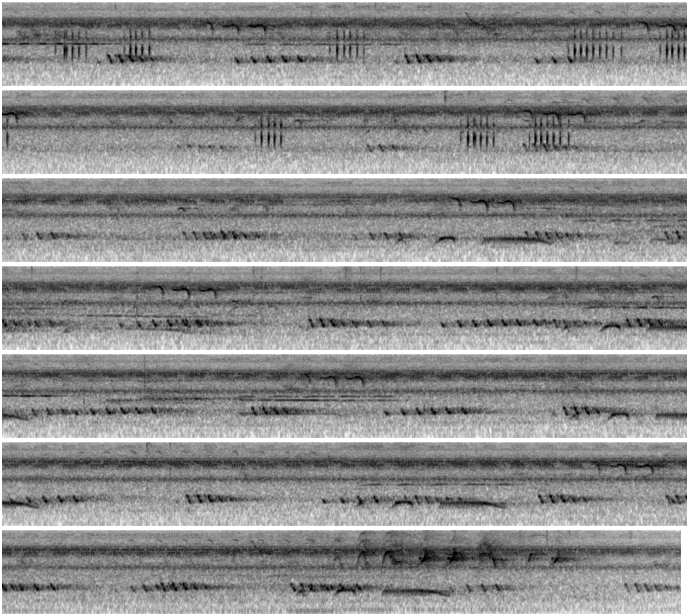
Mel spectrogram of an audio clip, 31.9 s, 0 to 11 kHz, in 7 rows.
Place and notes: {"title": "TaoMi Village, Puli Township - In the morning", "date": "2015-04-30 06:44:00", "description": "Frogs sound, Bird calls\nZoom H2n MS+XY", "latitude": "23.94", "longitude": "120.94", "altitude": "499", "timezone": "Asia/Taipei"}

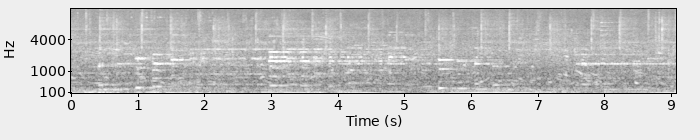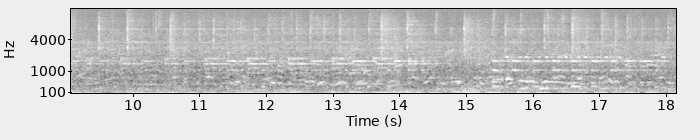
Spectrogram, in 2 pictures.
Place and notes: {"title": "Passeig Marítim de Neptú, Grau i Platja, Valencia, España - La vida del Paseo de la Playa de Gandía", "date": "2020-08-16 21:06:00", "description": "Todos los años vamos a dar un paseito por Gandía, es una playa muy turística pero con tal de de estar cerca del mar... me vale!!jejeje Fuimos a coger unos helados y paseando por el paseo marítimo empezamos a escuchar a unos músicos de un hotel tocar Jazz, así que nos paramos a escucharles mientras tomabamos el heladillo. Me ha encantado ese contraste del trasiego de la gente, probablemente muchos ajenos a la música, y sin embargo, había varías personas sentadas fuera del hotel escuchando a los músicos, eramos pocos pero... me hizo disfrutar mucho de ese momento y esa mezcla entre el trasiego y el crear una pequeña burbuja para escuchar solo y únicamente a los músicos. Puedo decir que aunque parezca una tontería... ha sido un momento muy especial para mi... :)", "latitude": "39.00", "longitude": "-0.16", "altitude": "8", "timezone": "Europe/Madrid"}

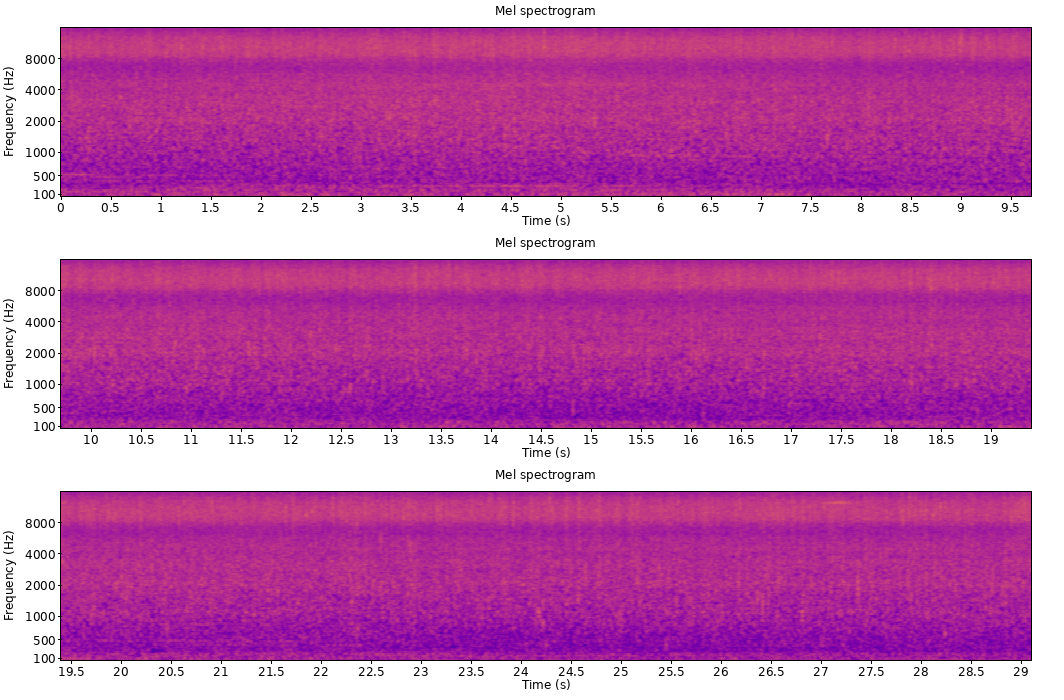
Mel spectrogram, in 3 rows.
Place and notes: {"title": "Sec., Ren'ai Rd., Da'an Dist. - Fountain", "date": "2015-06-18 18:50:00", "description": "Fountain, Traffic Sound\nZoom H2n MS+XY", "latitude": "25.04", "longitude": "121.54", "altitude": "9", "timezone": "Asia/Taipei"}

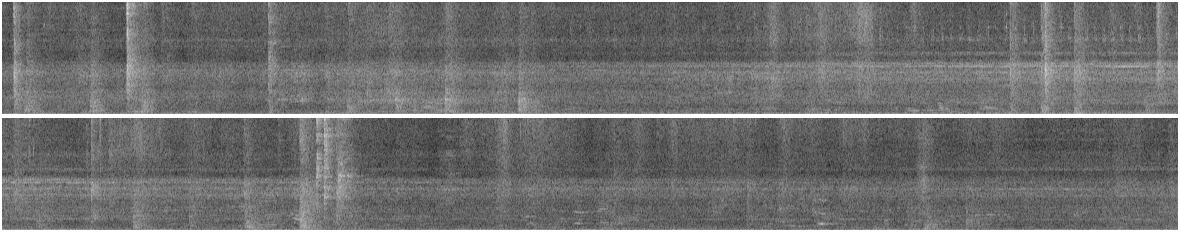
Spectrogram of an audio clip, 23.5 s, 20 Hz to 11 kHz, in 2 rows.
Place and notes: {"title": "新竹市果菜批發市場, Taiwan - Meat wholesale market", "date": "2017-09-15 05:05:00", "description": "Underground floor, Meat wholesale market, Binaural recordings, Sony PCM D100+ Soundman OKM II", "latitude": "24.81", "longitude": "120.98", "altitude": "23", "timezone": "Asia/Taipei"}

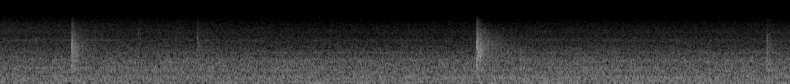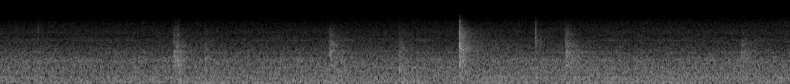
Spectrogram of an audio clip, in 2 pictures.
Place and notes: {"title": "Grevenbroich, Germany - Gantry moving along the coal mountain, cracking as it goes", "date": "2012-11-02 12:36:00", "description": "A lorry passes, the conveyer belts stop, an alarm sounds and one of the huge gantries that straddle the coal mountains very slowly changes position. I am observing this from amongst trees. It is a very windy morning.", "latitude": "51.07", "longitude": "6.54", "altitude": "71", "timezone": "Europe/Berlin"}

